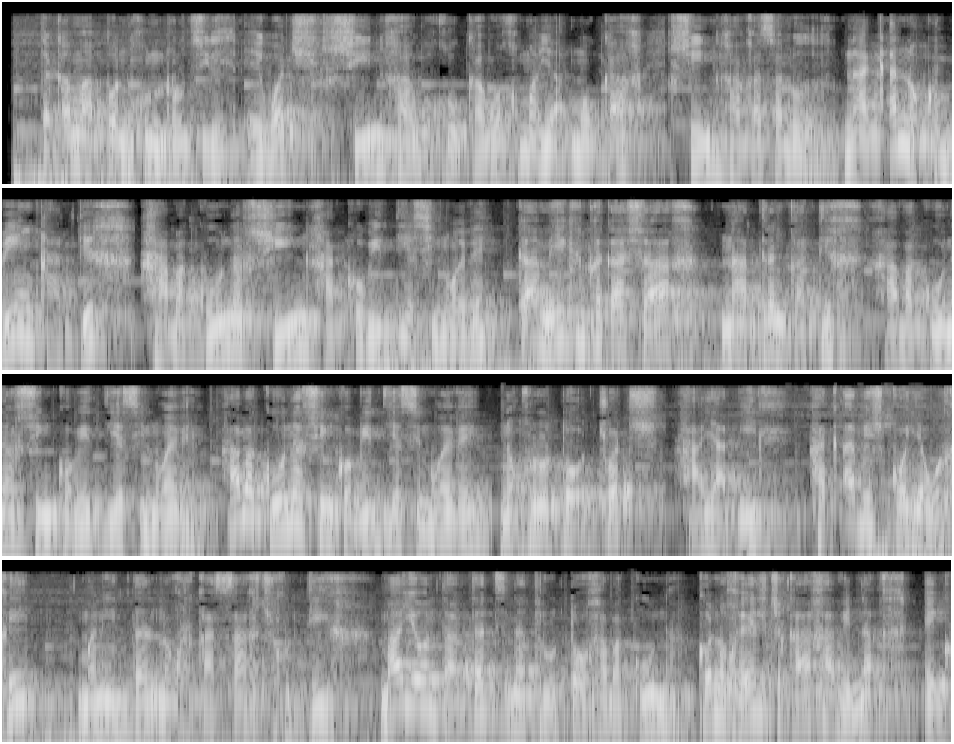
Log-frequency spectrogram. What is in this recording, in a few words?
Spot Tzutujil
